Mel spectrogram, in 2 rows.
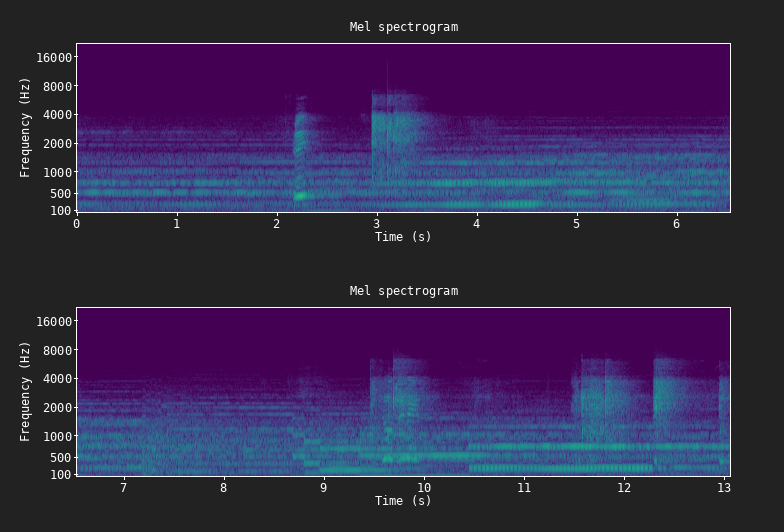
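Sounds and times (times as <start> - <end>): eerie ambient drone music: 0.0 - 13.0.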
